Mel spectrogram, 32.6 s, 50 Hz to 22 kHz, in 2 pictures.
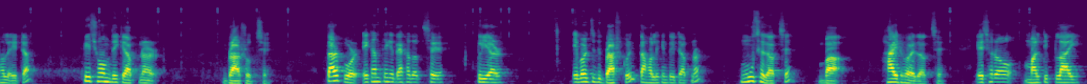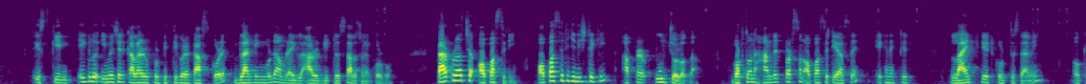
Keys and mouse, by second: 1.0 click, 2.0 click, 2.7 click, 4.0 click, 5.7 click, 7.2 click, 7.6 click, 8.1 alt+right click, 8.1 click, 9.1 click, 15.4 click, 22.0 click, 26.3 alt+right click, 27.7 alt+right click, 28.4 alt+right click, 29.7 click, 32.2 click.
